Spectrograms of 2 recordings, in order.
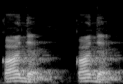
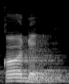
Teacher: Ummatun qad khalat, ada dal sukun. Nah, dal sukun ini kita harus memantulkannya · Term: pantulan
